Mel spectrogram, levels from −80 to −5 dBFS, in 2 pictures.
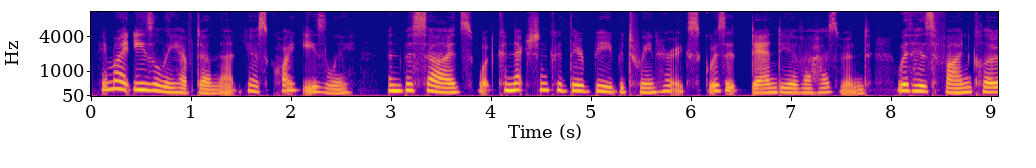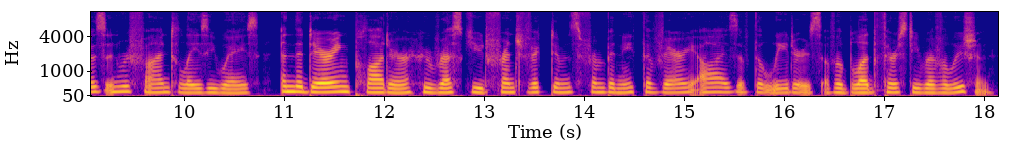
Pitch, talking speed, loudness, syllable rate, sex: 185 Hz, 170 wpm, -19 LUFS, 4.9 syllables/s, female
